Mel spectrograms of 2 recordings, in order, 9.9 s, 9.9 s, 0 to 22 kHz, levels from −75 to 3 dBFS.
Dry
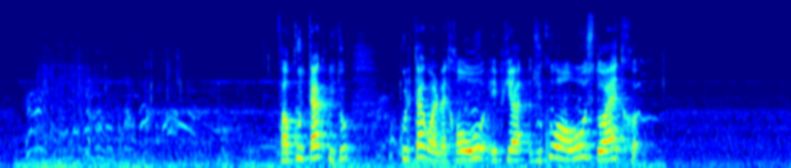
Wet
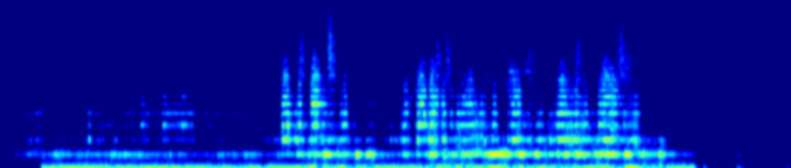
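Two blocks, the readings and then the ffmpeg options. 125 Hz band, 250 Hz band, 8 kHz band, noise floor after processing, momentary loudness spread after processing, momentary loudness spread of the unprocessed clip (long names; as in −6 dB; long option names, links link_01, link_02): −7.5 dB, +0.5 dB, −7.5 dB, −85 dBFS, 21 LU, 22 LU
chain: -filter_complex "[0:a]acrossover=split=4400[link_01][link_02];[link_02]acompressor=threshold=-55dB:ratio=4:attack=1:release=60[link_03];[link_01][link_03]amix=inputs=2:normalize=0,afwtdn=0.0126,agate=range=-36dB:threshold=-51dB:ratio=16:detection=peak,lowpass=5900,lowshelf=frequency=320:gain=12,asplit=2[link_04][link_05];[link_05]acompressor=threshold=-37dB:ratio=6,volume=0dB[link_06];[link_04][link_06]amix=inputs=2:normalize=0,flanger=delay=4:depth=1.2:regen=6:speed=0.7:shape=triangular,afftfilt=real='hypot(re,im)*cos(PI*b)':imag='0':win_size=512:overlap=0.75,aeval=exprs='(tanh(35.5*val(0)+0.6)-tanh(0.6))/35.5':channel_layout=same,asplit=2[link_07][link_08];[link_08]adelay=18,volume=-2.5dB[link_09];[link_07][link_09]amix=inputs=2:normalize=0,acrossover=split=470|4600[link_10][link_11][link_12];[link_12]adelay=200[link_13];[link_10]adelay=330[link_14];[link_14][link_11][link_13]amix=inputs=3:normalize=0,volume=4.5dB"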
